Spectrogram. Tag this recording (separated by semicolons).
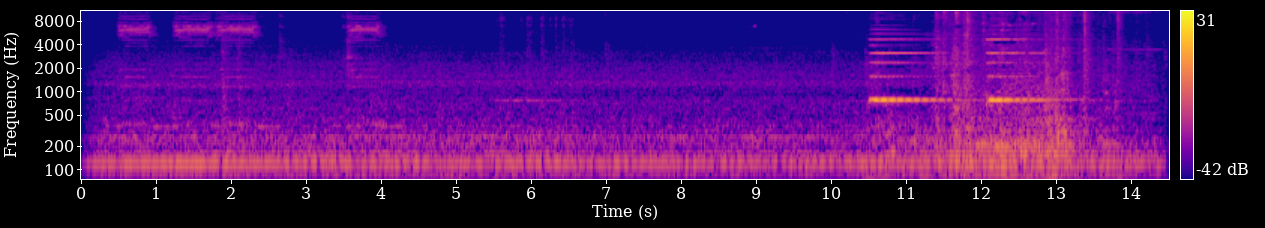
Elaine; Field-Recording; Koontz; Park; University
